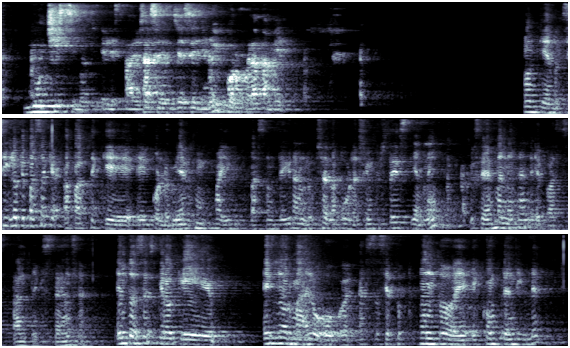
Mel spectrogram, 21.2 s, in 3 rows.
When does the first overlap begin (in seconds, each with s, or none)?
none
